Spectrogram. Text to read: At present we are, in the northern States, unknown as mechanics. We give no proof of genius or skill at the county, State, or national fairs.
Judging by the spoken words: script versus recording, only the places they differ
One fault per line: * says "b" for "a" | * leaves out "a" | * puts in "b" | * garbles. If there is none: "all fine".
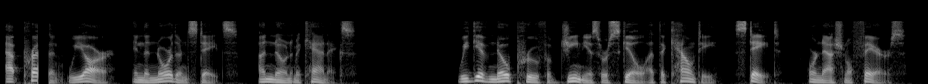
* leaves out "as"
